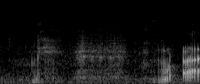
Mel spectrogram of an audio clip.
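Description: Magic: The Gathering cards rubbing softly against each other as a small stack is gathered and squared in the hands. A short, loud, gruff spoken sound comes near the end.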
